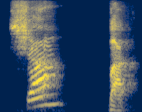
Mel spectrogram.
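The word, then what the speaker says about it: שבת: kata kita sudah temukan Sya bat ya Sabat hari ketujuh hari perhentian ya hari sybat ya sya bat ya Sin Betap bacanya syabat ya Bapak Ibu ya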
